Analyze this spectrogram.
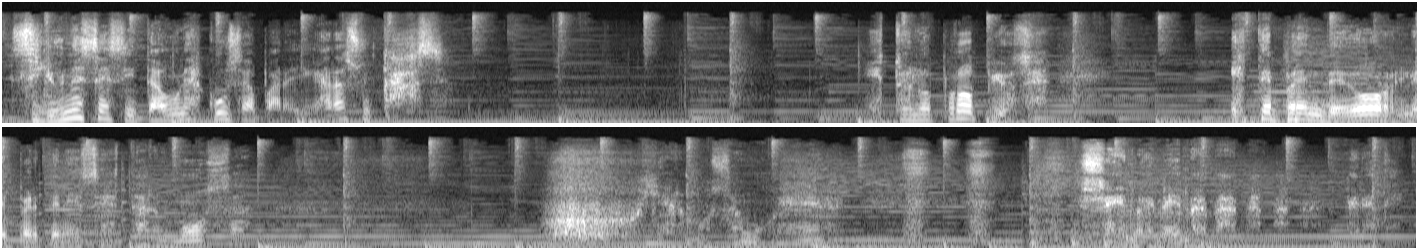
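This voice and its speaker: An actor playing a charming, womanizing young suitor in a telenovela, talking in an excited, scheming way. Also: medium pitch, moderate pace, pauses often, music in the background, natural voice. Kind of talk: telenovela acting.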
